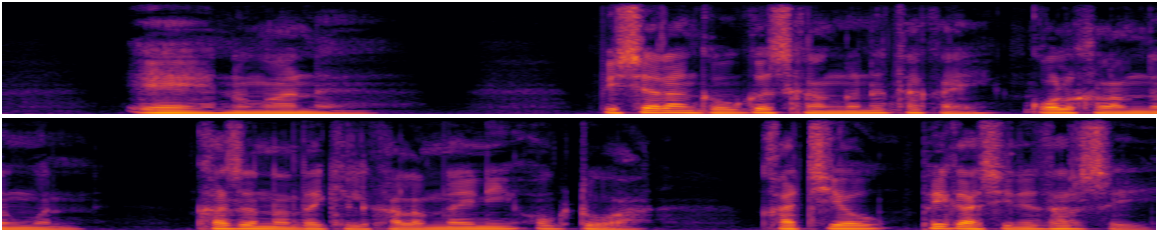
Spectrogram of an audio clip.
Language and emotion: Bodo, sad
